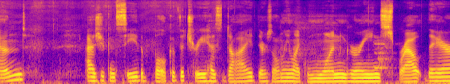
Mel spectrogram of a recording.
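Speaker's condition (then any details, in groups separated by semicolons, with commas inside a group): No condition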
